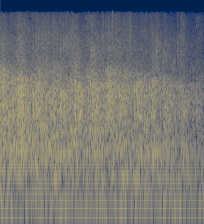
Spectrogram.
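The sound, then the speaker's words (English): An audience at an adult education lecture in Orange County applauds steadily, a dense wash of many hands clapping at once, loud and sustained throughout before easing slightly at the end. “So we're going to clap you to the air.”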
